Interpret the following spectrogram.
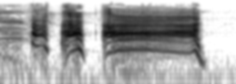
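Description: A man's high-pitched excited scream, held about a second, after two short yelps. It is an outburst of overwhelmed joy.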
